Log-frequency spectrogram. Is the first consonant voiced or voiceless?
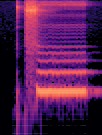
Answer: voiceless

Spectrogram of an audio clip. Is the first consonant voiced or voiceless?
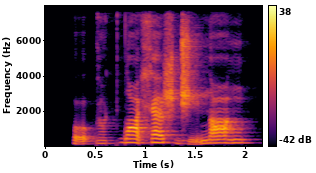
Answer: voiced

